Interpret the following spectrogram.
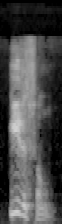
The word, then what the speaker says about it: Pearson: Ellos no dicen Pearson. Cuando escriben la palabra Pearson, ellos dicen Pearson, como que si fuera una I. La E y la A la hacen I.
